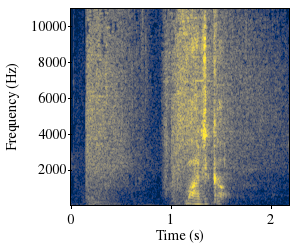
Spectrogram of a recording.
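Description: A blade slashes into flesh with a wet hit.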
